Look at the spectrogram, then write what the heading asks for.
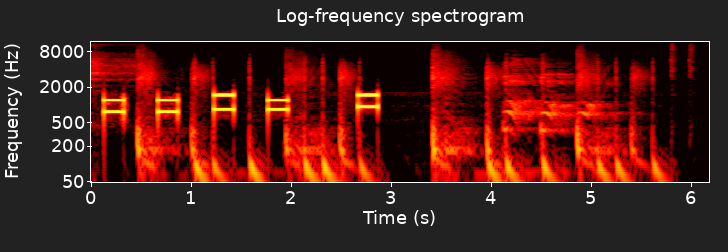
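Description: Five telephone keypad tones enter a conference code, each a short steady beep of the same length separated by brief gaps, two of them pitched slightly higher than the rest; softer, irregular sounds follow after a pause.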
